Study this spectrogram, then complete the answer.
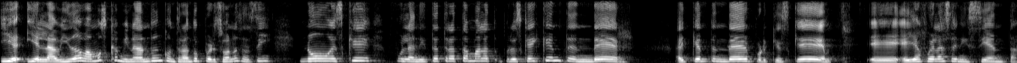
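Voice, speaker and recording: A high-pitched woman with a Costa Rican accent against a quiet background. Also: ordinary pitch variation, moderate pace. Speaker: podcast co-host. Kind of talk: casual conversational podcast chat. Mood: reflective, earnest. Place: studio. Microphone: studio mic.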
